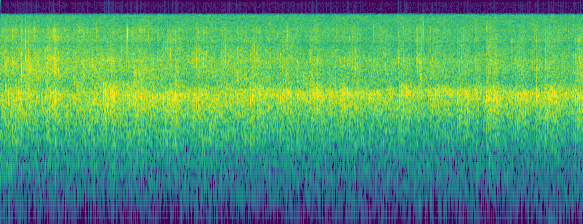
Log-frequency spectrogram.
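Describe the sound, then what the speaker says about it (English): A crowd at a World Malaria Day commemoration applauds a guest coming up to speak, producing a steady, fairly soft and distant wash of clapping that stays even throughout. "Please, with a round of applause, welcome Ohineyeri Gifty Auntie to say some few words."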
